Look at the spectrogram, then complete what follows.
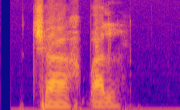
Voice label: poqomchi; cenicero

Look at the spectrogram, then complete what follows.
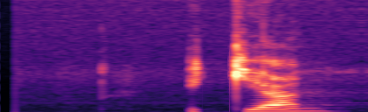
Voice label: tzutujil

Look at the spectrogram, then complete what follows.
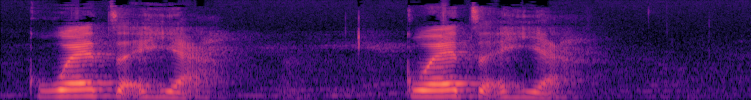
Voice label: "enraizar", Nasa Yuwe

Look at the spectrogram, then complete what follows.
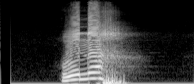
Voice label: "man adult male", Akateko

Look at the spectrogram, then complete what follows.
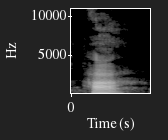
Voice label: "a", Ansus; day

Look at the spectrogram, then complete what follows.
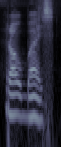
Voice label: "raubais" to kill, Yawa

